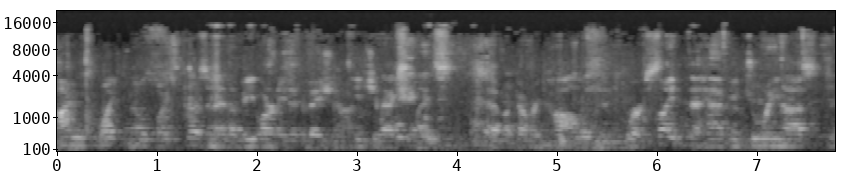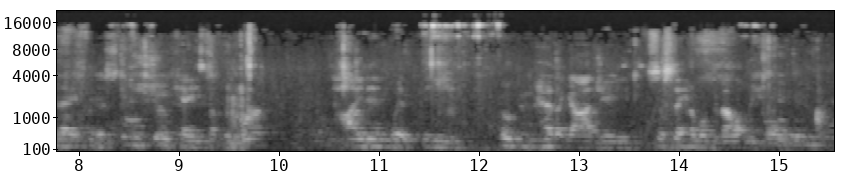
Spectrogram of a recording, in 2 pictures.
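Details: Adult man speaking; normal speech.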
